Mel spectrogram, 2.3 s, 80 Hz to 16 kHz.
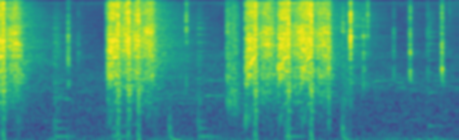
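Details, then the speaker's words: AEG airsoft V2 gearbox test-fired after the motor height was loosened so it does not sit too deep on the bevel gear: quick bursts of sharp clatter start and stop cleanly with no dragging or strained whine; mesh now correct. "Nah suaranya mic ini terlalu dalam jadi kita harus kendorin semotor enggak terlalu ke bevel gear nah sampai suaranya enggak ada hambatan kalau sudah tapi udah cukup oke"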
